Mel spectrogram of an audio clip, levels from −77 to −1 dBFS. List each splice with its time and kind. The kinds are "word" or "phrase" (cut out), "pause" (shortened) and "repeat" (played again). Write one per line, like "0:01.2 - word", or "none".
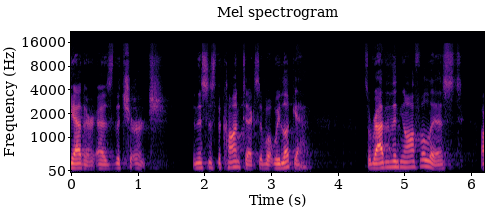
0:04.9 - word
